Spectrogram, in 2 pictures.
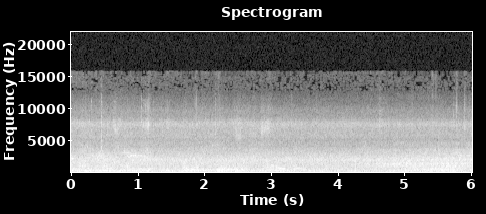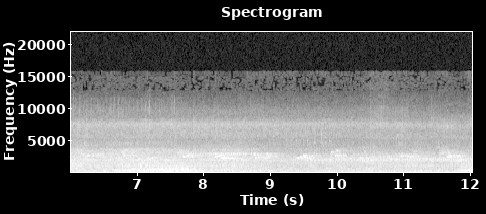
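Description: Steady outdoor background noise, with short high chirps now and then.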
